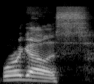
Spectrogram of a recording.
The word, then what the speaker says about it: Borregales: Andreas Borregales.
